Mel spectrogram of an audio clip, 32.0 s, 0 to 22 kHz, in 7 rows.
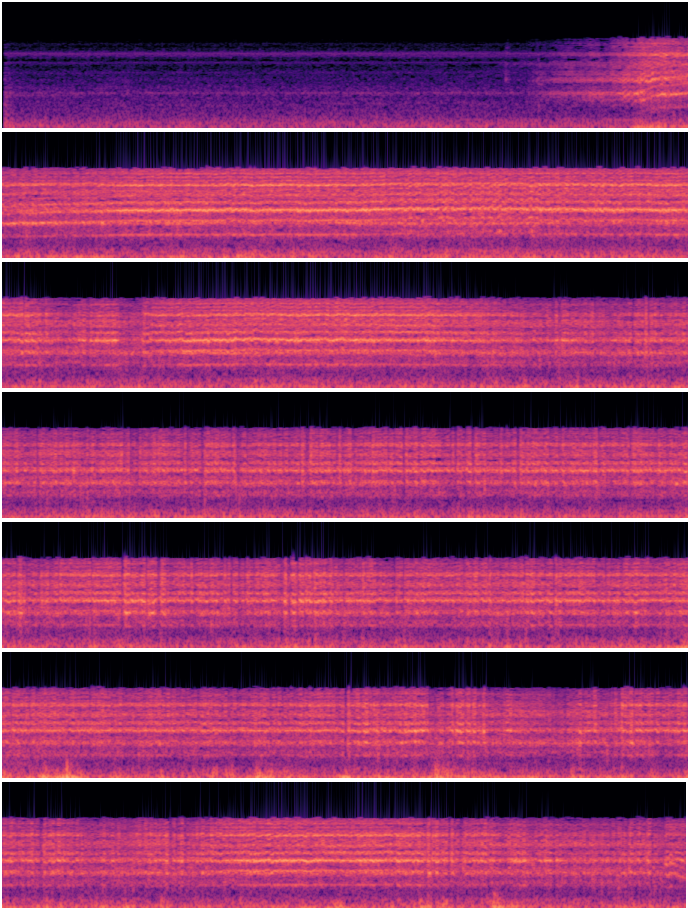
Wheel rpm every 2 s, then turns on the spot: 0, 10, 120, 160, 160, 160, 170, 170, 170, 170, 170, 170, 170, 170, 170, 150.
none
